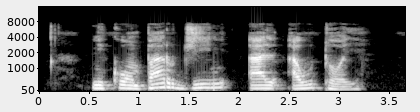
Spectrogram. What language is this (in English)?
Esperanto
